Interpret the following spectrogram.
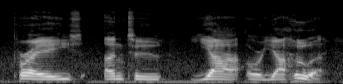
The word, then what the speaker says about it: Yahuah: praise unto yah or yahuwah yahuwah being his whole name pronounced out with the four letters instead of the two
